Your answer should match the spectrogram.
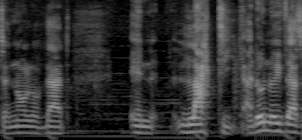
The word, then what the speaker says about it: Lahti: He works in the works and transportation department and all of that in Lahti. I don't know if that's a proper pronunciation for that part of Finland. It's Lahti.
